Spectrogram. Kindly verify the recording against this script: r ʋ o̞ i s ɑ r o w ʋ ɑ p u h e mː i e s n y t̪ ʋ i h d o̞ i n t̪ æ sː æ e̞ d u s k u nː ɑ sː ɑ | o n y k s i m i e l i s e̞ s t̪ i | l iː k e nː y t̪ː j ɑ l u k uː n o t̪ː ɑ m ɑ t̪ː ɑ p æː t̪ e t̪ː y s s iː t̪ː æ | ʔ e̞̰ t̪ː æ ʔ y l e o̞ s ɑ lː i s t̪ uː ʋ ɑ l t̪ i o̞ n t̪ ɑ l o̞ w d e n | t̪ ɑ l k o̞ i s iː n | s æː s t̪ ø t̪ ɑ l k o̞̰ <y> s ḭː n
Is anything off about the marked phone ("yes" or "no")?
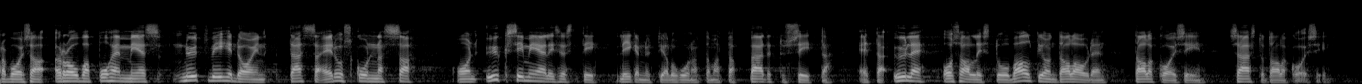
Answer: yes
